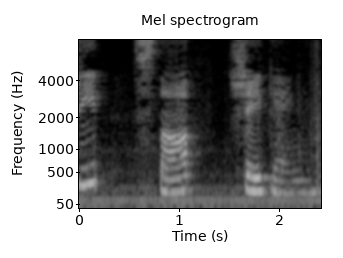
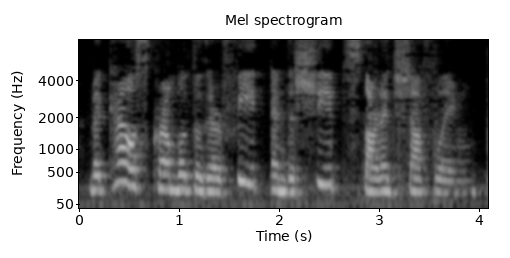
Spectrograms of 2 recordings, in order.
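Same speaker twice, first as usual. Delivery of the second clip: ordinary delivery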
